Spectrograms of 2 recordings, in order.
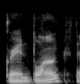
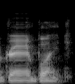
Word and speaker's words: Grand Blanc: You know, Ty Rogers from Grand Blanc. That's how you pronounce it, right? – No, Grand Blanc. – Grand Blanc. – Yes. – Gosh, darn it. I've outed myself as a non-Michigander. Yeah.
